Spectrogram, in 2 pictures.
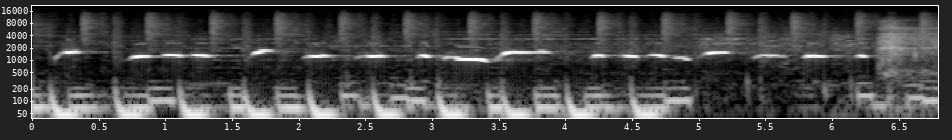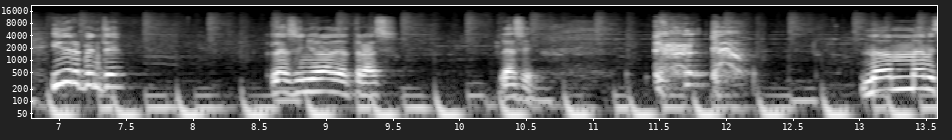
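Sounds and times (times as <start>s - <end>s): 
person whistling a cheerful bouncy melody: 0.0s - 6.4s
plucked rhythmic musical backing: 0.0s - 13.5s
speech: 7.0s - 7.6s, 8.6s - 9.6s, 10.3s - 10.8s, 11.5s - 12.0s, 13.0s - 13.5s.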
